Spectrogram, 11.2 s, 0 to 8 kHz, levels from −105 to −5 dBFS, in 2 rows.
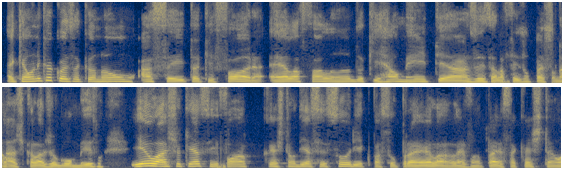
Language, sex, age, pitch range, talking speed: Portuguese, male, 20-39, 150-205 Hz, 230 wpm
